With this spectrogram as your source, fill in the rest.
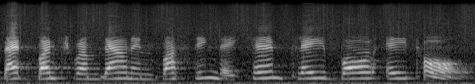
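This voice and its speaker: Woman voicing a slangy boy in the bleachers, old-time dialect, high voice, very slow delivery. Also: expressive, bright, forceful tone, a little hiss or hum, full character voice, low-quality recording. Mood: boastful. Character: rowdy young male baseball fan, excitable. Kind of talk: comic poem recitation.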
